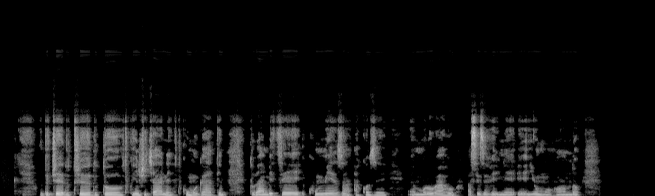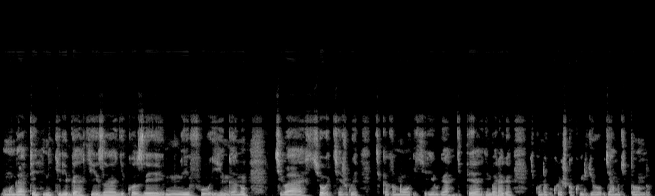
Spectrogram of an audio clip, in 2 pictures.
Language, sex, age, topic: Kinyarwanda, male, 25-35, finance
